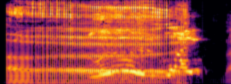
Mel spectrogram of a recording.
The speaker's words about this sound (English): That was a good one, though. Dude, that sounded like if a fart and a burp that had a baby.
